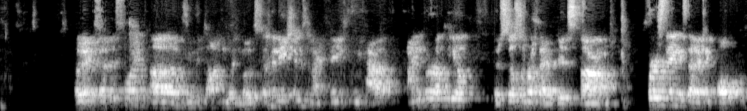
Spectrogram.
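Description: A man speaks to a room from the front, his voice echoing in a lecture hall.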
